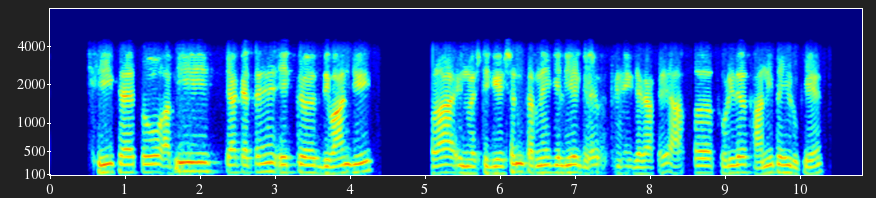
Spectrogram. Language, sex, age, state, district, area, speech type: Hindi, male, 45-60, Uttar Pradesh, Lucknow, rural, conversation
